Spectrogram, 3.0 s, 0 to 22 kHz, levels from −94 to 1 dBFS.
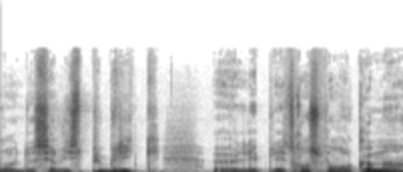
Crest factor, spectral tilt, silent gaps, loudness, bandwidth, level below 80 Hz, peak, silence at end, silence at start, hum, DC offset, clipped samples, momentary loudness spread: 18 dB; -5 dB/octave; none; -27 LUFS; 16 kHz; -40 dBFS; -8 dBFS; 0 s; 0 s; none; under 0.1%; under 0.1%; 16 LU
